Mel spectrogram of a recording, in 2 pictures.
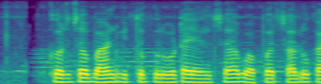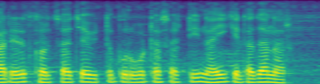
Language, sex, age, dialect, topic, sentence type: Marathi, male, 31-35, Northern Konkan, banking, statement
